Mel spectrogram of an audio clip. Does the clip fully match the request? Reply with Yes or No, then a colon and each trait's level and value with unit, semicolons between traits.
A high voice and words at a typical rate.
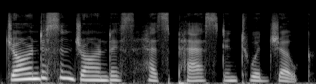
Yes: high, 200 Hz; average, 150 wpm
